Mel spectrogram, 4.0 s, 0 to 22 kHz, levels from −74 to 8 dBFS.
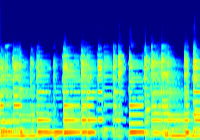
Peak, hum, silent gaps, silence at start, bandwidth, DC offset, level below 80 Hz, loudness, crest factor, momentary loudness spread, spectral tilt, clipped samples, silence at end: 0 dBFS; none; none; 0 s; 6.6 kHz; under 0.1%; -50 dBFS; -15 LUFS; 14 dB; 3 LU; -6 dB/octave; under 0.1%; 0 s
